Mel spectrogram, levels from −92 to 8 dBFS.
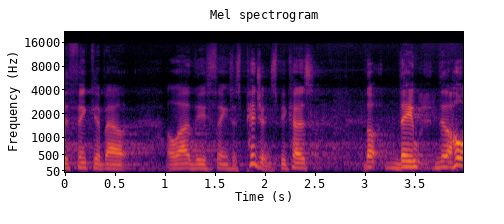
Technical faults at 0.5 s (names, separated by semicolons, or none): none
